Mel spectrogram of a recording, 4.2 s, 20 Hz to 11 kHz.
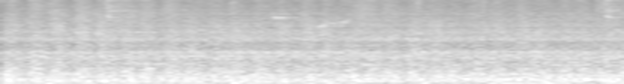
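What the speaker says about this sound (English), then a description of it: "There's our train." A train rolls along in the video game Transport Fever 2, a steady loud rumble with a faint rhythmic clatter that carries unbroken throughout, with no talking over it.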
